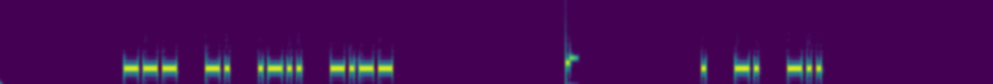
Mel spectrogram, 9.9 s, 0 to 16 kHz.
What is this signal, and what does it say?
Morse code, heard as a keyed tone, about 25 wpm, spaced as for 18 wpm, 700 Hz. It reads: ONLY END
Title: 2x Character Spacing - Top 200 Words - 25wpm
